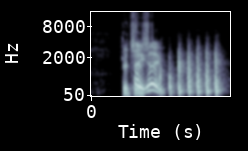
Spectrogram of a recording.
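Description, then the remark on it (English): A brief vocal sound, then a quick run of about seven evenly spaced knocks, fairly loud, seemingly imitated by a voice rather than struck on a real door. “There are other ones that drive me crazy, the fucking ones that knock on the door.”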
